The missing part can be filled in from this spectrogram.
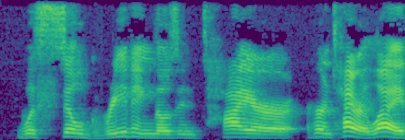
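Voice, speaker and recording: A plain, everyday voice with fairly even intonation comes through a very clean recording with a silent background. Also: woman. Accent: American. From Wisconsin, US Midwest. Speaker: entertainment marketing producer. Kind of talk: casual chat.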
